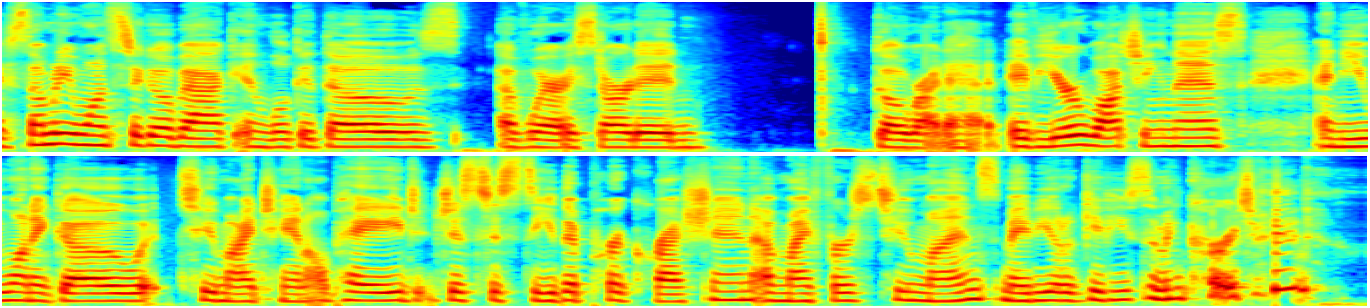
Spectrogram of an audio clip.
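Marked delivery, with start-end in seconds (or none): 11.9-13.4 swooping words broken by embarrassed laughter. Inviting viewers to see early videos, laughing while talking. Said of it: "I'm laughing because it's embarrassing".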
